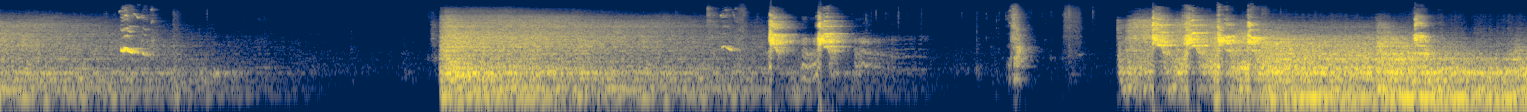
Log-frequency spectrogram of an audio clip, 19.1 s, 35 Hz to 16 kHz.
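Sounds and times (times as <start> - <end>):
puppies barking and yipping: 1.5 - 2.0.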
